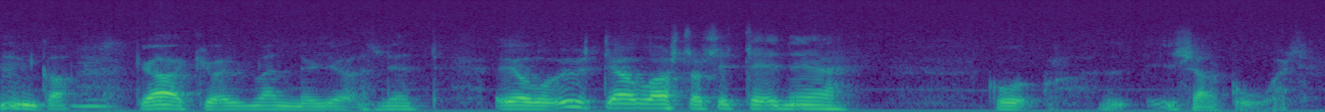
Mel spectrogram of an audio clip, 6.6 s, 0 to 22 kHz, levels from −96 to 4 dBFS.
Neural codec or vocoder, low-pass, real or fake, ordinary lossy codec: vocoder, 44.1 kHz, 128 mel bands every 256 samples, BigVGAN v2; none; fake; none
